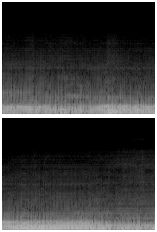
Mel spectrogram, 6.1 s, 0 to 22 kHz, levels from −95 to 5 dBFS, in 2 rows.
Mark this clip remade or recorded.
remade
